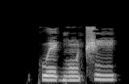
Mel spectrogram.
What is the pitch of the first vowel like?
low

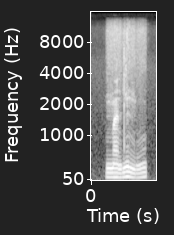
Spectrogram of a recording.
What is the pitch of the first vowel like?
high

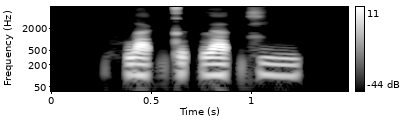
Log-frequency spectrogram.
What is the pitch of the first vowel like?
low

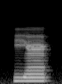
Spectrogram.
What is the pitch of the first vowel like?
high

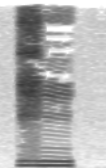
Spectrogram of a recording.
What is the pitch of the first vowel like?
high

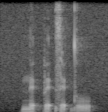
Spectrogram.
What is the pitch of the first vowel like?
high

